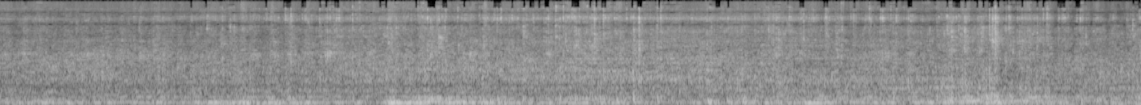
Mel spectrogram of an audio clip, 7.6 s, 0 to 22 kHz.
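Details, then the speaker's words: 1961 Hornby Dublo 2024 set 2-8-0 die-cast locomotive running slowly on the main line: soft, even motor whirr under light rail clatter, no grinding or stutter; quiet, smooth normal running. "so let's slow it down a bit so you can just hear how quiet it runs"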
